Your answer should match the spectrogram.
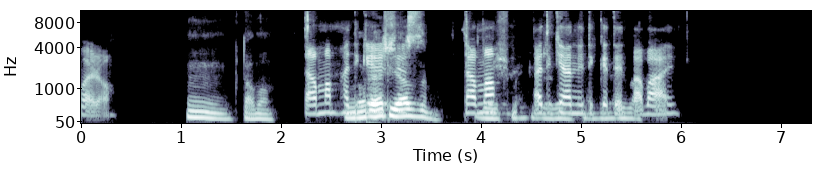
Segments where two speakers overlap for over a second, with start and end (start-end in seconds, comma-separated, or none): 2.6-5.8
